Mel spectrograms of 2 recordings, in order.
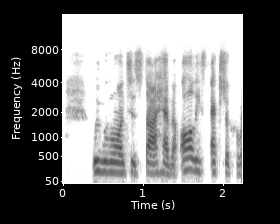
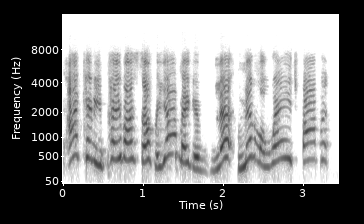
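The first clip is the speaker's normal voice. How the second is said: much higher, worked-up protest; indignant; 12 semitones higher than usual. Real, not acted. Owner fuming about unpaid wages, high indignant rush. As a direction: let it rise in outrage.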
